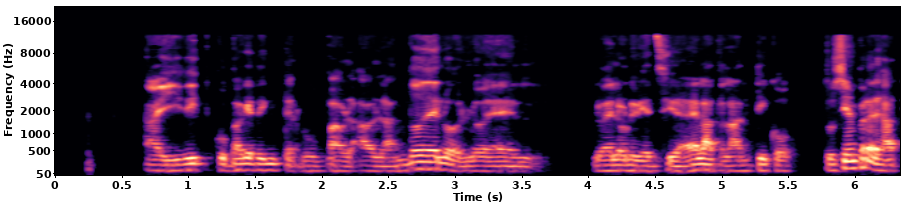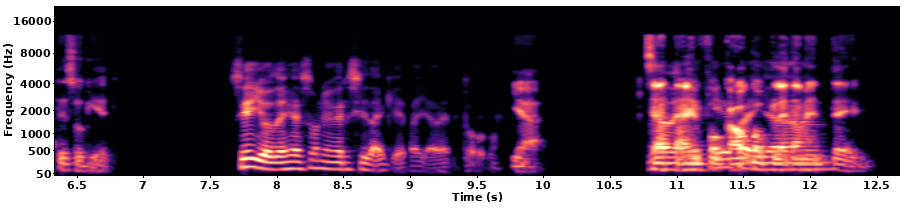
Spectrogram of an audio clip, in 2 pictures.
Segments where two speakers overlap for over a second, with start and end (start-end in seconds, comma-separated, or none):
10.8-12.2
